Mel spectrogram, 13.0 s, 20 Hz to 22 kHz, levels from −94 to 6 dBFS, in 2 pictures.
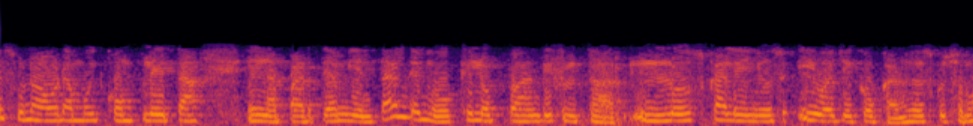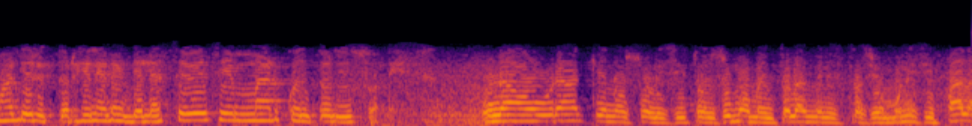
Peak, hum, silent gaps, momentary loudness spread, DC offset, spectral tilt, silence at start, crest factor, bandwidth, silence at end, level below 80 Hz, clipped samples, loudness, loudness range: -10 dBFS; none; none; 3 LU; 0.1%; -11.5 dB/octave; 0 s; 12 dB; 5.2 kHz; 0 s; -46 dBFS; under 0.1%; -23 LUFS; 1 LU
